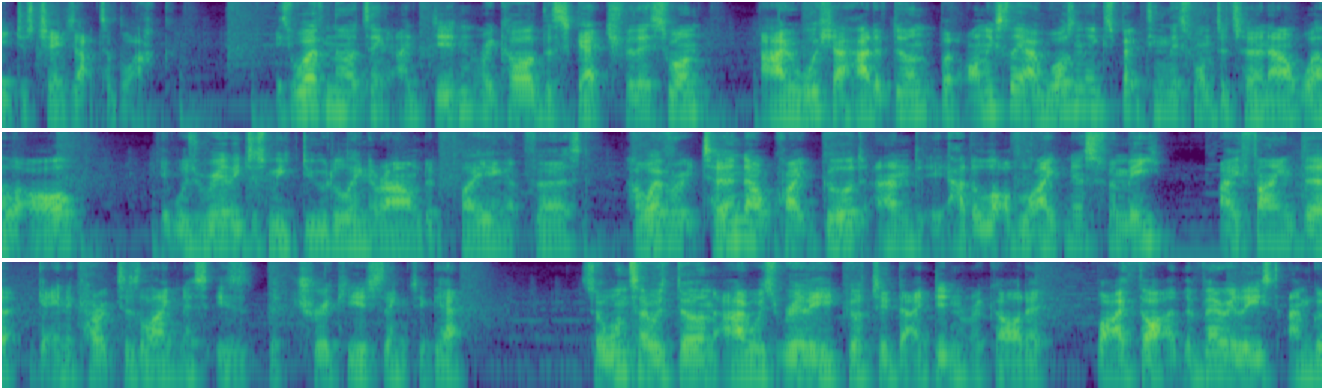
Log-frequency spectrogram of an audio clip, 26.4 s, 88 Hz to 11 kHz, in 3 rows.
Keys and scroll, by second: 0.2 ctrl+z, 0.9 ctrl+z, 1.3 ctrl+z, 1.9 ctrl+z, 9.1 ctrl+z, 9.6 ctrl+z, 11.2 ctrl+z, 11.9 ctrl+z, 12.6 ctrl+z, 15.3 ctrl+z, 16.0 ctrl+z, 16.7 ctrl+z, 17.9 ctrl+z, 19.4 ctrl+z, 21.3 ctrl+z, 22.4 ctrl+z.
